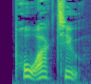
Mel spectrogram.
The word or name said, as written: proaktiv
